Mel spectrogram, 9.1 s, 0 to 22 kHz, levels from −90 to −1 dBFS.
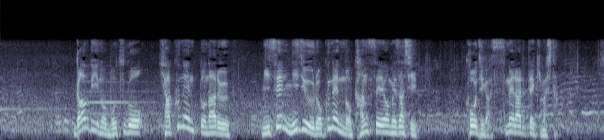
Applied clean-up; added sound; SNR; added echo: none; none; none; none.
